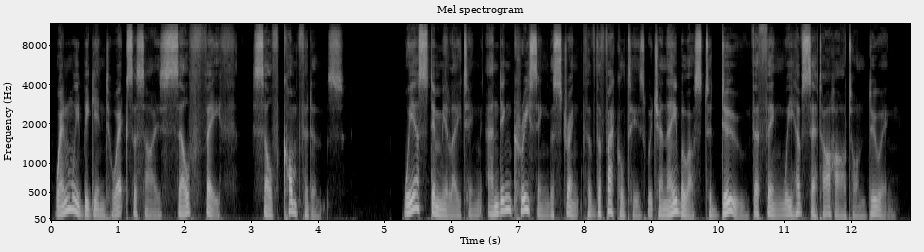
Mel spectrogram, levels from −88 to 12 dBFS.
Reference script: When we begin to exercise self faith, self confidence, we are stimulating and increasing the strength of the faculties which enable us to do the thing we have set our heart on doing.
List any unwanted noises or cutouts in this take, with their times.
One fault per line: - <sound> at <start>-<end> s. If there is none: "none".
none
